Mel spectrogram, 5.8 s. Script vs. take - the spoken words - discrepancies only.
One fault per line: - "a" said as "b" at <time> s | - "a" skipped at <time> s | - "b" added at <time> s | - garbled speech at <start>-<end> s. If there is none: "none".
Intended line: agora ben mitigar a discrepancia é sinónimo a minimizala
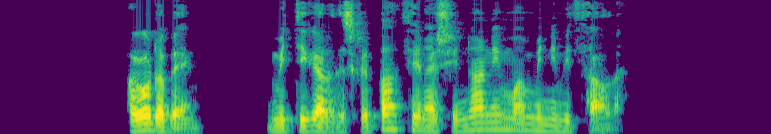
none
